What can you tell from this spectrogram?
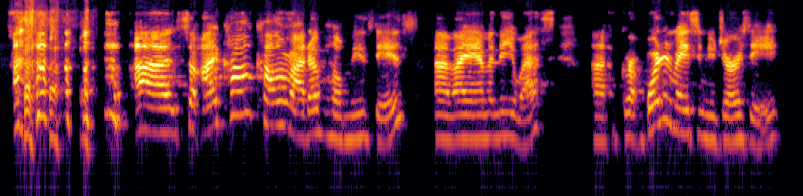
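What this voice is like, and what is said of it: American accent. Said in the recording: “American ... I detect a little bit of an accent”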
